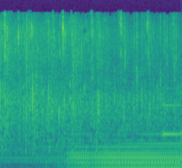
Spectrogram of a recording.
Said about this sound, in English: In Jesus' name, amen. Applaud the Lord. Thank you for his goodness.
